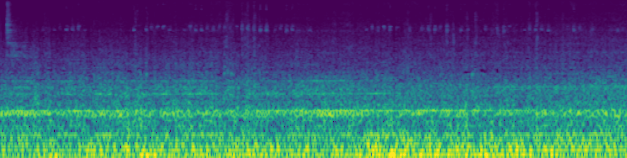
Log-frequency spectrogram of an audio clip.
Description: Vehicle, vehicle vibrating, driving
